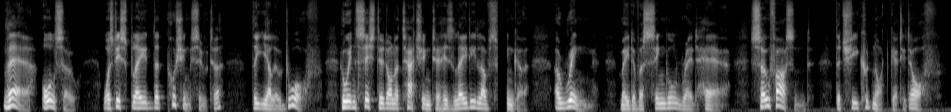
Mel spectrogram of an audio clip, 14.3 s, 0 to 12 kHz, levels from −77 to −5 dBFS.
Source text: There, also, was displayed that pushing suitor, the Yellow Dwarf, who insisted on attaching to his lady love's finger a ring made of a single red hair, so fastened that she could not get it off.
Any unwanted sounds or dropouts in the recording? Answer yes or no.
yes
